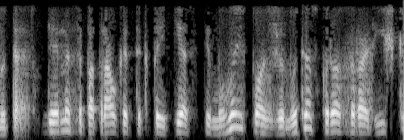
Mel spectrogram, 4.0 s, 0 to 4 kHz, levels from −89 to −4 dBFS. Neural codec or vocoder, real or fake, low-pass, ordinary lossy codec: none; real; 3.6 kHz; AAC, 16 kbps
